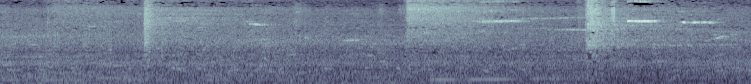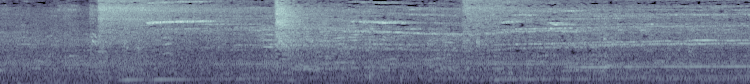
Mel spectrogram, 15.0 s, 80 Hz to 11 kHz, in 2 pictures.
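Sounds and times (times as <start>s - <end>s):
train rumble: 0.0s - 15.0s
wheel squeals: 4.5s - 7.5s, 8.8s - 15.0s.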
